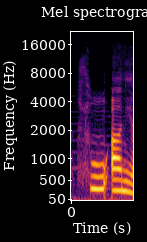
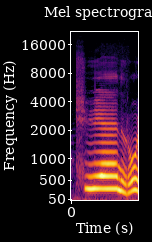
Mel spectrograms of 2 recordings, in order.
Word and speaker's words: xuan: 내 이름에 XUAN이 있다 하는 친구들은 읽을 때 수안이 아니라 점땡U로 바꿔서 슈엔으로 읽어줘야 한다는 거예요.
